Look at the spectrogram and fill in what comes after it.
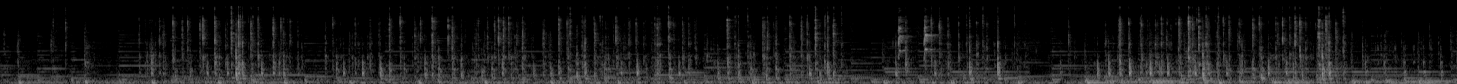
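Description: Rapid clicking of a computer keyboard being typed on, in runs with short pauses, over steady background music.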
